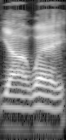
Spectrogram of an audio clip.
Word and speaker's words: Yahweh: I don't maybe I missed that part where they explained why they say Yahweh, but it looks a lot like Yeehaw on the screen, but they pronounce it Yahweh.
